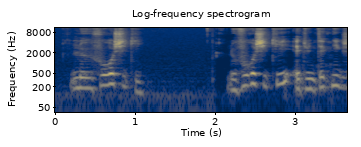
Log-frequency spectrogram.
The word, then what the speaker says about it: furoshiki: Le terme furoshiki se prononce en japonais furoshiki et désigne aussi bien la technique que le carré de tissu.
